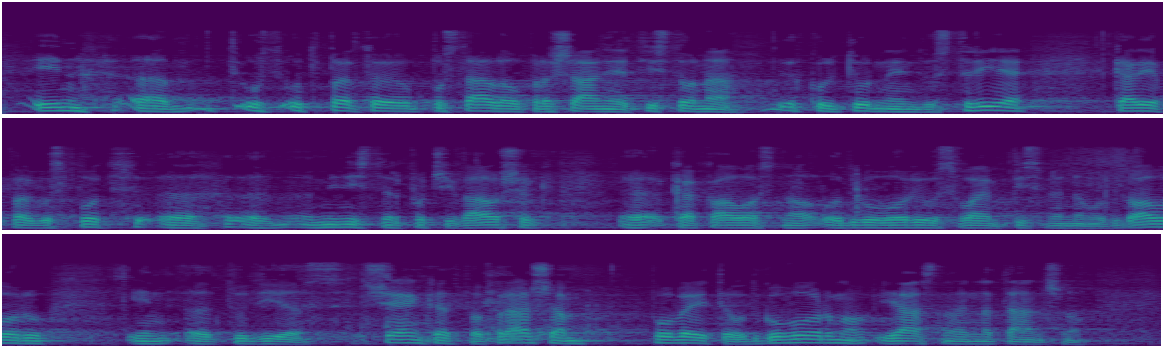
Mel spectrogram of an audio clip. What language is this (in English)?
Slovenian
